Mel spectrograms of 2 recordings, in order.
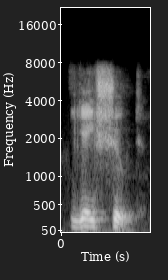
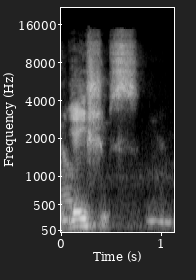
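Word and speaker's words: יֵשׁוּת: The word yeshut, so yeshus, in Ashkenazi pronunciation, this is, I want you to take this word and it's going to be part of your vocabulary.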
